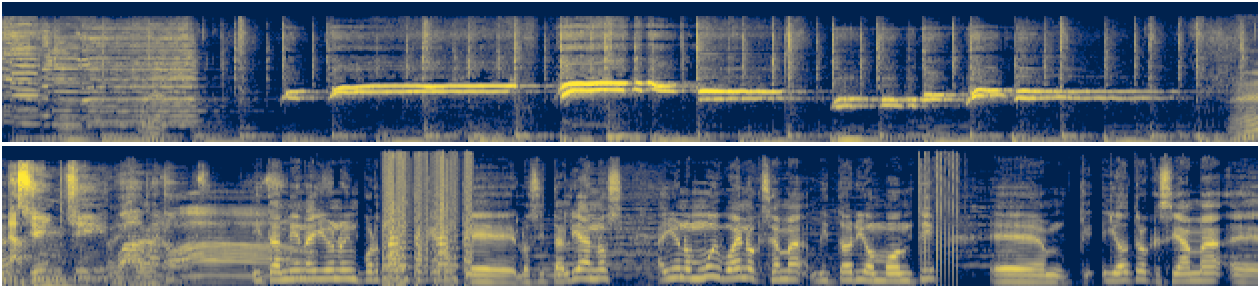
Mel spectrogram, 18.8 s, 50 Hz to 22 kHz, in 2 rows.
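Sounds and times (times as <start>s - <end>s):
two people whistling a melody: 2.0s - 9.1s
speech: 9.6s - 18.8s
steady bass beats: 12.3s - 13.0s.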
